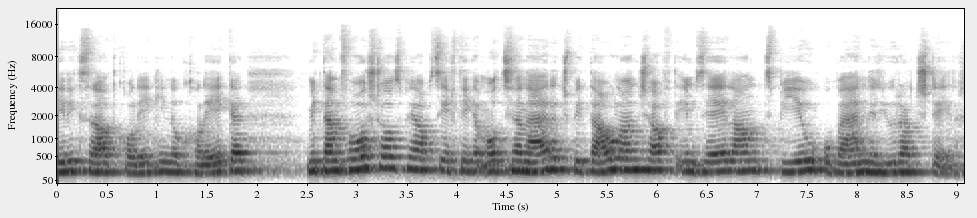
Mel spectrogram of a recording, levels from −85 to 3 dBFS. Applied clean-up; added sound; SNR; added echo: none; none; none; reverberation time 0.5 s.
